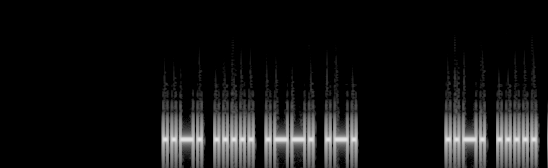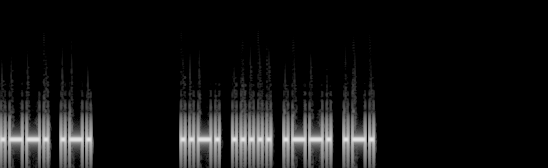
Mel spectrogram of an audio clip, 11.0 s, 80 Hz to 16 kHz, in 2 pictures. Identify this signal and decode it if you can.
Morse code, heard as a keyed tone, about 28 wpm, 700 Hz. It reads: F5PR F5PR F5PR
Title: DXCC-100 Call Signs - 4 Characters - Repeated 3x - 28wpm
